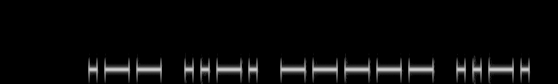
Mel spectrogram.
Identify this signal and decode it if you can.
Morse code, heard as a keyed tone, about 15 wpm, 700 Hz. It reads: WF0F
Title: USA Call Signs - 4 Characters - Repeated 2x - 15wpm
